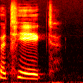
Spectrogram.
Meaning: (adjective) Tired; weary; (verb) simple past and past participle of fatigue
- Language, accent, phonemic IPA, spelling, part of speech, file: English, US, /fəˈtiːɡd/, fatigued, adjective / verb, En-us-fatigued.ogg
